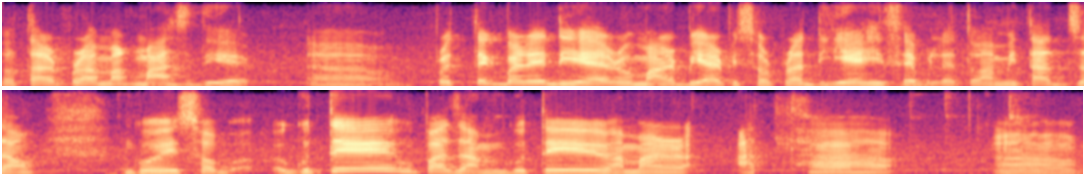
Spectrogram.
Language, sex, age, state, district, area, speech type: Assamese, female, 18-30, Assam, Nalbari, rural, spontaneous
